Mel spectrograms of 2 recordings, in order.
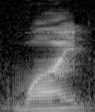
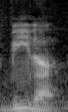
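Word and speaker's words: Wiene: of dr caligari i think i called him wine i've heard wine weed but then i've actually heard that his uh is actually pronounced vena which if i would have considered his german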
